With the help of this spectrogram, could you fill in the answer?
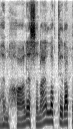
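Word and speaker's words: Honus: for the longest time throughout my life i mispronounced his first name as hohness but i heard other people call him hanus and i looked it up on baseball reference and the phonetic spelling says it's honest so i apologize to hannes for mispronouncing his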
